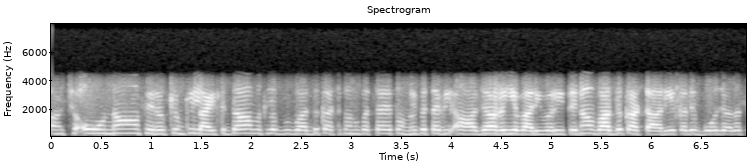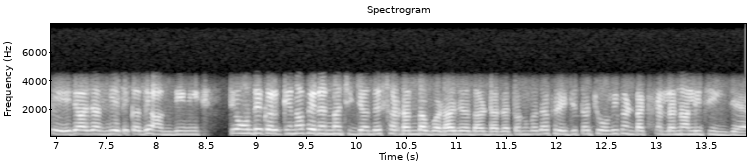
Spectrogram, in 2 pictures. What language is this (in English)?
Punjabi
